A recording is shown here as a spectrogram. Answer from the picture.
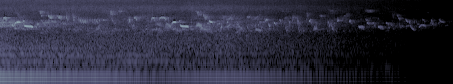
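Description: Small birds chirping over a low steady hum. The whole fades out gradually to silence near the end.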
